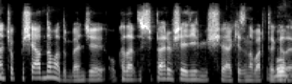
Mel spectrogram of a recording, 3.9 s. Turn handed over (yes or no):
yes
